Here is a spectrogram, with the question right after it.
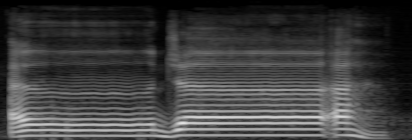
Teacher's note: فأنتقل من مخرج الهمزة إلى مخرج الجيم من غير إغلاق له. أن جاء، أن جاء، يعني مهيأ على مخرج الجيم من غير ضغط.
